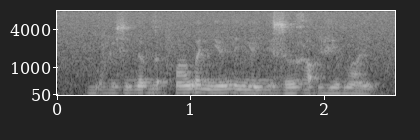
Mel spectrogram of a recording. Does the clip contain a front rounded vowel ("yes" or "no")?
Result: yes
